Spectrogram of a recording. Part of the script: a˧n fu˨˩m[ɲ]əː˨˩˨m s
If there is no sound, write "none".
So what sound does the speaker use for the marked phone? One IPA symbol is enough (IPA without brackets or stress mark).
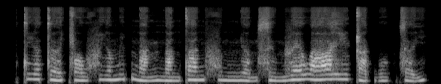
ɲ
